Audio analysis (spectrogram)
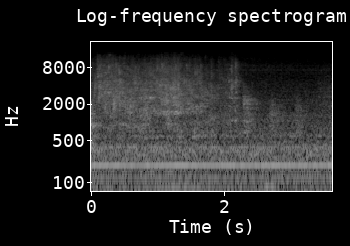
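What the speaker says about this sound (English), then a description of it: "And then our 2 quarts of water." Two quarts of water are poured into a pot for chicken stock, giving a steady close rushing splash over a faint low electrical hum, with no talking.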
